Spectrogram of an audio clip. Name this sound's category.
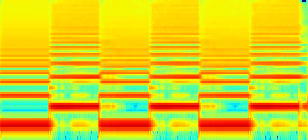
Sound effects > Electronic / Design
